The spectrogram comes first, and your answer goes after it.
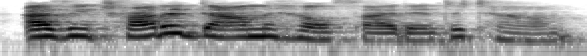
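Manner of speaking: ordinary delivery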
